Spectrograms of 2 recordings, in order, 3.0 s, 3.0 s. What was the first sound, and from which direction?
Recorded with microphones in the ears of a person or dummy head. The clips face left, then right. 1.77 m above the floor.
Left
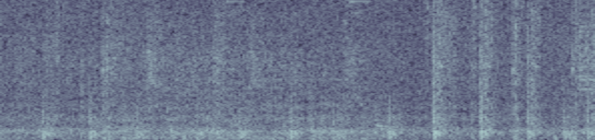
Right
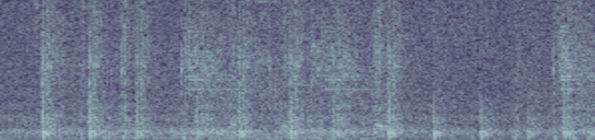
Only background noise.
